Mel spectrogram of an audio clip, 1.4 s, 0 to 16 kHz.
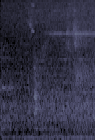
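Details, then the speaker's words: Range Rover V8 under revival after long storage: with fresh fuel and a charged battery, the fuel pump is switched on by button to find a leak; a steady low hum, pumping normally, fuel seen leaking at the back top. "So you can hear it pumping. The fuel pump's running."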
